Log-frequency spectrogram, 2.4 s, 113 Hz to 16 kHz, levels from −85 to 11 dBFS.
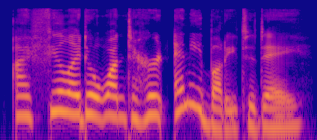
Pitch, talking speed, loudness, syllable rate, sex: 245 Hz, 250 wpm, -19 LUFS, 6.0 syllables/s, female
